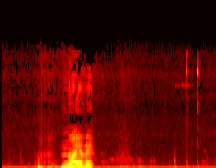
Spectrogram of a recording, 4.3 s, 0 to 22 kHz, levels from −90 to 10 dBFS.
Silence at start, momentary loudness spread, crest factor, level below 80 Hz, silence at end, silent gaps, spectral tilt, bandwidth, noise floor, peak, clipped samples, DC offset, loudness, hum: 0.75 s; 19 LU; 18 dB; -42 dBFS; 1.5 s; none; -7 dB/octave; 15 kHz; -44 dBFS; -2 dBFS; under 0.1%; under 0.1%; -15 LUFS; none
